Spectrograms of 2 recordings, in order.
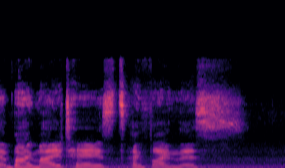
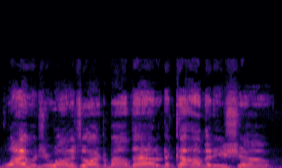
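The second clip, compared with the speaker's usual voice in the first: mock outrage; 4 semitones higher, 3 dB louder than usual. Mock outrage at clip's subject.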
